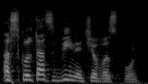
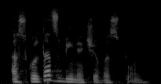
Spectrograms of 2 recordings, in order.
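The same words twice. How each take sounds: First: It is said warmly, smiling and gently. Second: It is said coldly, seriously and harshly. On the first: The message is given with affection and joy. The speaker calls it wrong. "zâmbitor, plin de bucurie și de lumină" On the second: The message is a severe warning. The speaker calls it right. "foarte serioasă, rece și protocolară, cu asprime"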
